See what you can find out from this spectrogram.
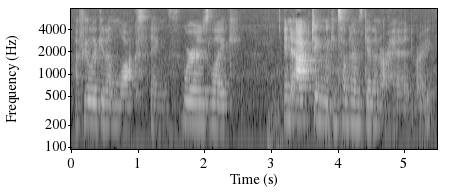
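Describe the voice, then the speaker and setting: A woman's voice: medium pitch, flat delivery, normal speed, vocal fry, sharp tone. A woman in her thirties with a Canadian accent, chatting casually as an interview guest in a self-deprecating, hesitant way. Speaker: actress being interviewed. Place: living room at home. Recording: echoey room with ambient noise.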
